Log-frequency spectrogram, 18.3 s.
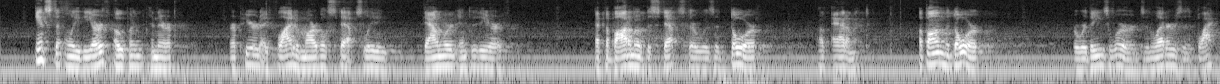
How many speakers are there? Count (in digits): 1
